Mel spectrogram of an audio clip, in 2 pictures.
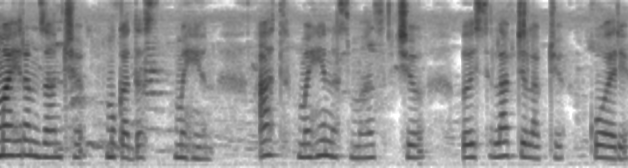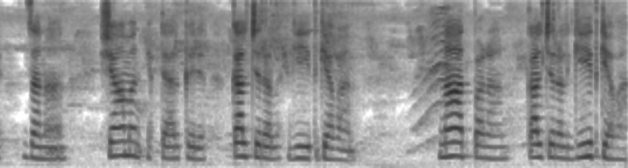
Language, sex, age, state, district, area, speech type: Kashmiri, female, 30-45, Jammu and Kashmir, Pulwama, rural, spontaneous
